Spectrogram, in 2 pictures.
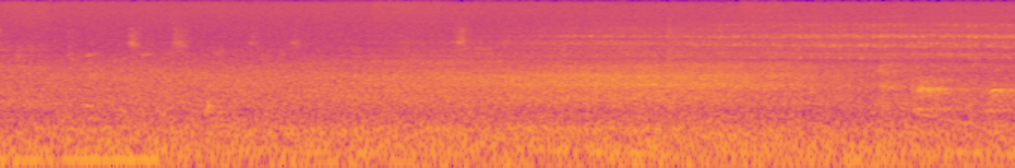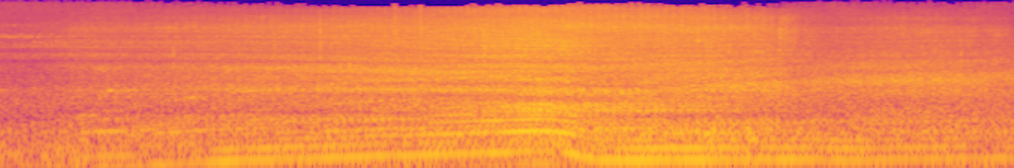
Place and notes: Walking home from the hill I hit a hot spot where I started hearing a variety of various noises.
